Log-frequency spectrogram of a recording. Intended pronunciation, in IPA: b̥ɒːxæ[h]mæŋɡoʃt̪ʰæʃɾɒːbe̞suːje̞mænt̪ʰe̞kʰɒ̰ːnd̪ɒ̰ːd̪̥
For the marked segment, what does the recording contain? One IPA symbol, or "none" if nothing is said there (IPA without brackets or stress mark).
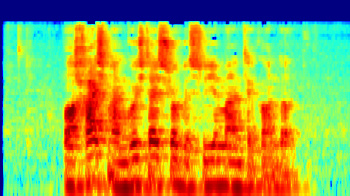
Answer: ʃ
